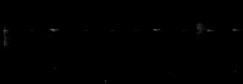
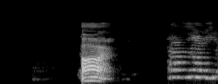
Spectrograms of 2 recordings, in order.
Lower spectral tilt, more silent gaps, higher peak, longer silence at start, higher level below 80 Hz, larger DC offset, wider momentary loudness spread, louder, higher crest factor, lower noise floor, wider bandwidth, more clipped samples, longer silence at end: second, 2 dB/octave vs -5.5 dB/octave; neither; second, -36 dBFS vs -2 dBFS; second, 0.05 s vs 0.8 s; second, under -90 dBFS vs -62 dBFS; neither; first, 18 LU vs 15 LU; second, -53 LUFS vs -18 LUFS; about the same, 22 dB vs 20 dB; first, -74 dBFS vs -59 dBFS; about the same, 7.6 kHz vs 7.6 kHz; neither; about the same, 0 s vs 0 s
